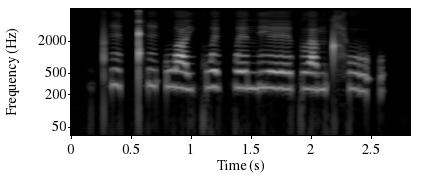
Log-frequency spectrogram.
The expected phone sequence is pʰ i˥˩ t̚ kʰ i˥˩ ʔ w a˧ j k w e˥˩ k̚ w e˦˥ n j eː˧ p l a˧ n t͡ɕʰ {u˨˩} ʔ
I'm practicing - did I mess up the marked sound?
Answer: no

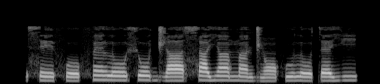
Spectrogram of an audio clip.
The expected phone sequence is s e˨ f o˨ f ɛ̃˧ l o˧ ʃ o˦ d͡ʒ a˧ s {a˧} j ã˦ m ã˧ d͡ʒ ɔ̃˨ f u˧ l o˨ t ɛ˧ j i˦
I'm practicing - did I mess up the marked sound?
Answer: yes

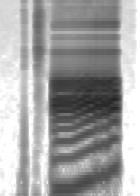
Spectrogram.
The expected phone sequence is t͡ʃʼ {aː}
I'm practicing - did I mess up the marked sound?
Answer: no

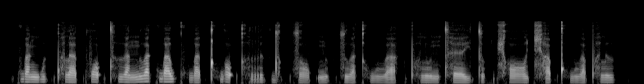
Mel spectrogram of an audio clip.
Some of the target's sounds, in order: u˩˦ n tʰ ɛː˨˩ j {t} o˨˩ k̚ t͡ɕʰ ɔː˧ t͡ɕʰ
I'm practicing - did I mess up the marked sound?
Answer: no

